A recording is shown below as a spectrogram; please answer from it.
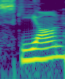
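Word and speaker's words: Scion: So, the story in this one is basically you're looking for these uh three pieces of the ski is it skion?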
